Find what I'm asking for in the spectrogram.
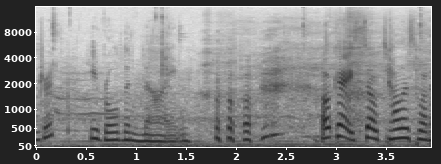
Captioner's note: cackling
